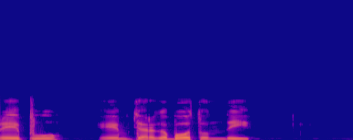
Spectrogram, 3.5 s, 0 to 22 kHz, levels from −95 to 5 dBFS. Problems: low volume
